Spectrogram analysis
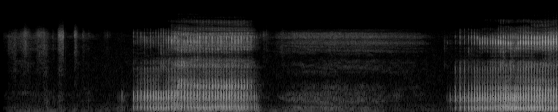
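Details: Sri Lankan man snoring in a labour camp room in Baniyas, Abu Dhabi, UAE, disturbing roommates: harsh, fluttering snores on each in-breath with quieter out-breaths between; loud snoring.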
